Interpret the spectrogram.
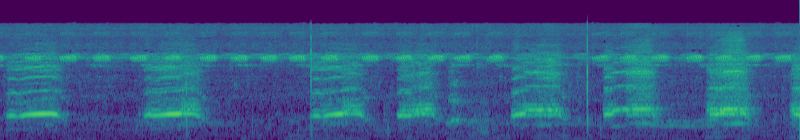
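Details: Young spotted dove making repeated raspy squeaks about once a second, over a continuous rapid pulsing chirp of an insect.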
